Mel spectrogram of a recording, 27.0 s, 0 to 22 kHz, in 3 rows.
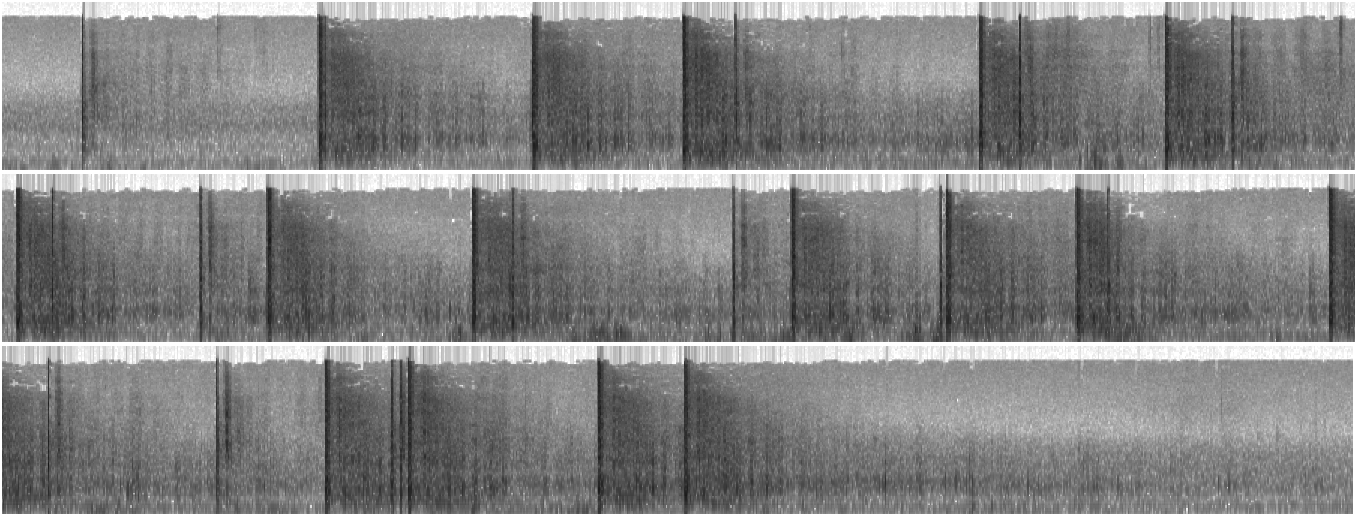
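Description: A consumer firework battery (Jorge Kasjopeja, 16 shots of 20 mm comets and chrysanthemums) firing: a string of sharp bangs about one to two seconds apart, starting about two seconds in and ending near the end, each trailing off in a rushing noise.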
